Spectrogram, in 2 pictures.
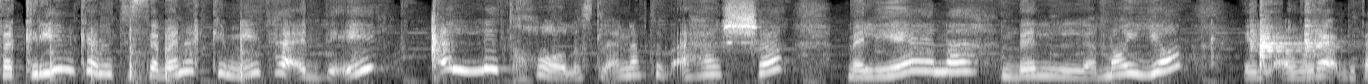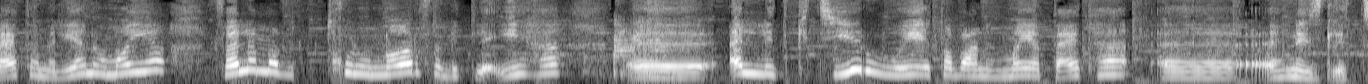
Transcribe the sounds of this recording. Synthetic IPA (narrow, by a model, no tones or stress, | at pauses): fækɾiːnkæːnet̪esːæbæːnækːemːejet̪hæʔæd̪ːeʔeː | ʔælːet̪xɑːlesˤleʔænːæb̚t̪ebʔæ̰ɦæʃːæmæljæːnæbelmɑjːæʔelʔæwɾæːʔbet̪aːʕet̪hæmæljæːnæwmɑjːɑfælæmːæbet̪ed̪xolenːɑːɾˤfæbet̪læʔiːɦæ | ʔælːet̪ke̥t̪ʰiːɾwet̪ˤɑbʕɑnelmɑjːɑbet̪aʕet̪hæ | nezlet̪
